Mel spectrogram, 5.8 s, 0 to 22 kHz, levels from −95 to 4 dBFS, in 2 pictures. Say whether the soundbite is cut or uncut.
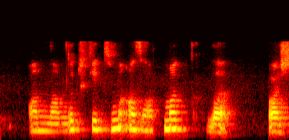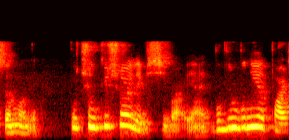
uncut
